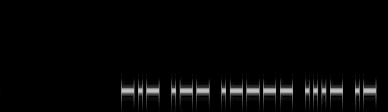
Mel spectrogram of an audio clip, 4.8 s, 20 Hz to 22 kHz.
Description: Morse code, heard as a keyed tone, about 22 wpm, 700 Hz. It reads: KW1VA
